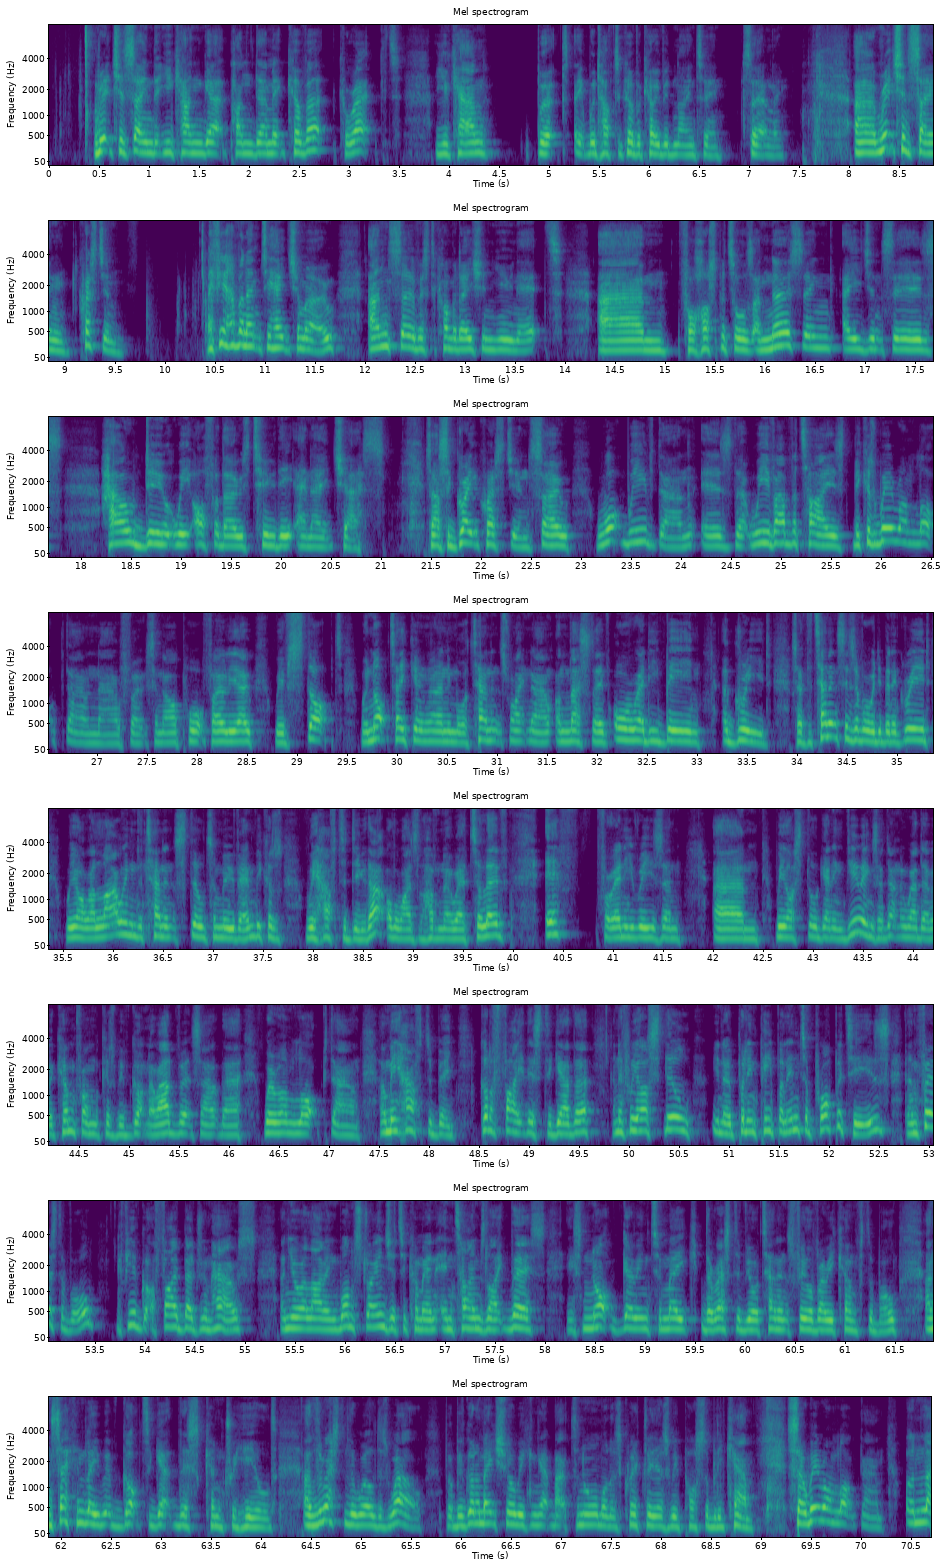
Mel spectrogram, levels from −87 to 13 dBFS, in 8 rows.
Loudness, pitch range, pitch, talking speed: -20 LUFS, 165-195 Hz, 180 Hz, 210 wpm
